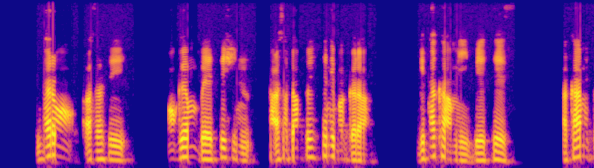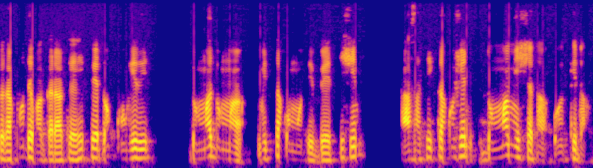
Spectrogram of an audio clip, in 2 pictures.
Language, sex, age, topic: Gamo, male, 25-35, government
